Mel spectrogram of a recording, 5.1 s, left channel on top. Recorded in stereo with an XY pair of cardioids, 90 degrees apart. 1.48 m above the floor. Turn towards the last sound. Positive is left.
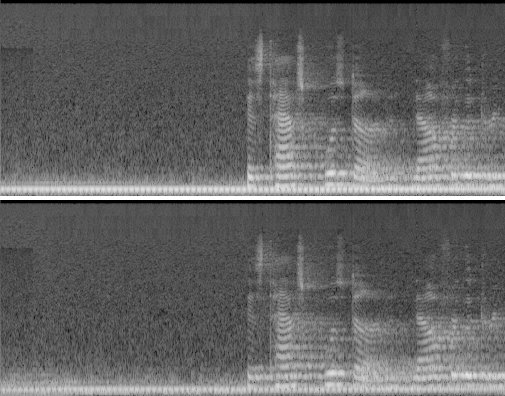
turn(degrees=5)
